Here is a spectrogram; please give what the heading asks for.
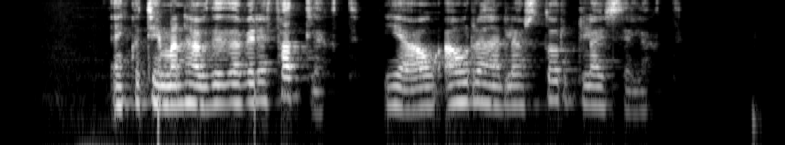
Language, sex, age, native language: Icelandic, female, 50-59, Icelandic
